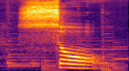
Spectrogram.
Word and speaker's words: sopera: Sopera, sopera. Está entre dos vocales y de igual manera tiene un sonido débil.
